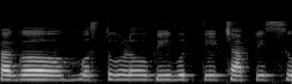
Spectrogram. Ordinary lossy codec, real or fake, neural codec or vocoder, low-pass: none; fake; codec, 16 kHz, 16 kbps, FreqCodec, larger model; none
